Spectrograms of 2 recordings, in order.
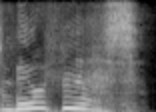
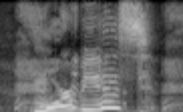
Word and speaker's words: Morbius: I'm saying it wrong. What is it? What's Morpheus? Morbius?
